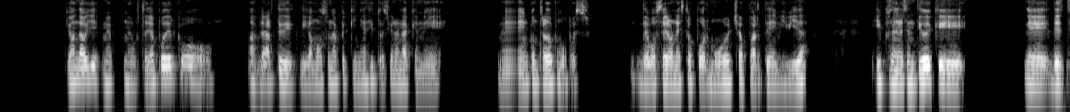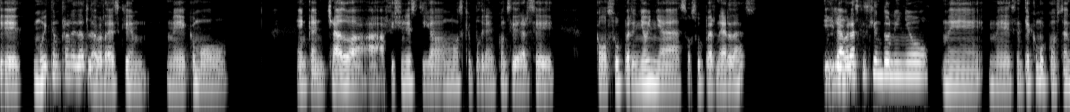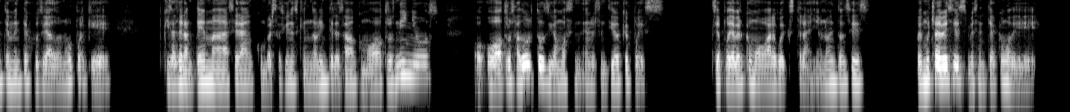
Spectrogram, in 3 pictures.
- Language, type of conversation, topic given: Spanish, advice, ¿Por qué ocultas tus aficiones por miedo al juicio de los demás?
- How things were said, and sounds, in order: other background noise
